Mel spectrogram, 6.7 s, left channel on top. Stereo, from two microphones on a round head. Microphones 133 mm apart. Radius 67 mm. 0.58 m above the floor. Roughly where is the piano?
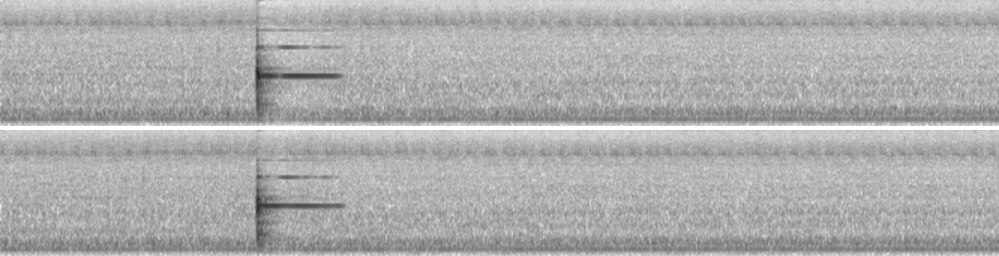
Left.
